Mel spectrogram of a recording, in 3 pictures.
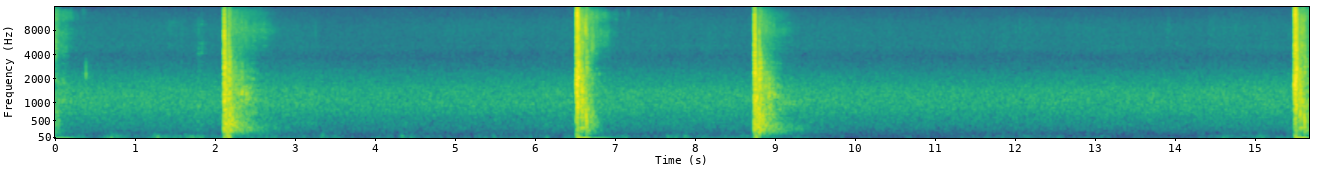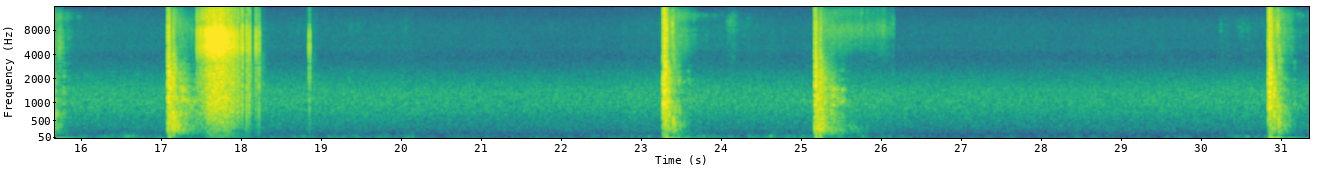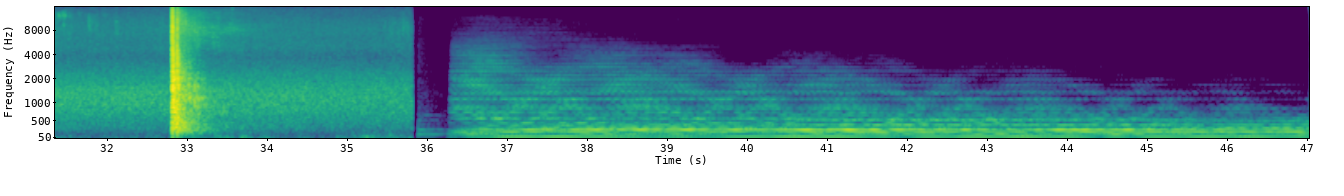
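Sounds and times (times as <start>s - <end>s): firework bangs: 2.1s - 2.8s, 6.5s - 7.0s, 8.7s - 9.3s, 17.1s - 18.3s, 25.2s - 25.8s, 32.8s - 33.5s
firework crackling: 17.1s - 18.4s.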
